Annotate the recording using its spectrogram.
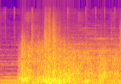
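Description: A loud thunderclap breaks in about half a second in and rumbles on.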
